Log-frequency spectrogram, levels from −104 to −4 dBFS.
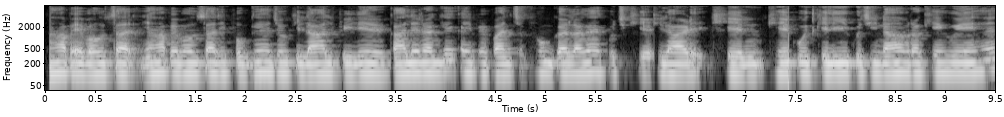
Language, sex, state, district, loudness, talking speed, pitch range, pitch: Hindi, male, Chhattisgarh, Balrampur, -27 LUFS, 210 wpm, 105-110 Hz, 110 Hz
